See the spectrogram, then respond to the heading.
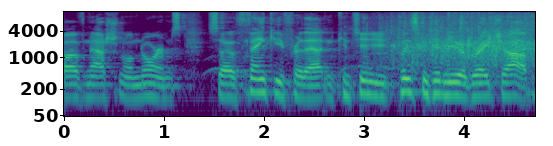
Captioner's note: audience applauding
